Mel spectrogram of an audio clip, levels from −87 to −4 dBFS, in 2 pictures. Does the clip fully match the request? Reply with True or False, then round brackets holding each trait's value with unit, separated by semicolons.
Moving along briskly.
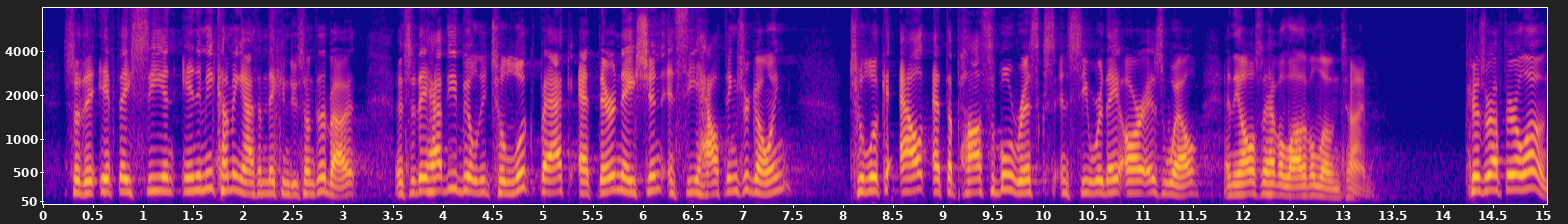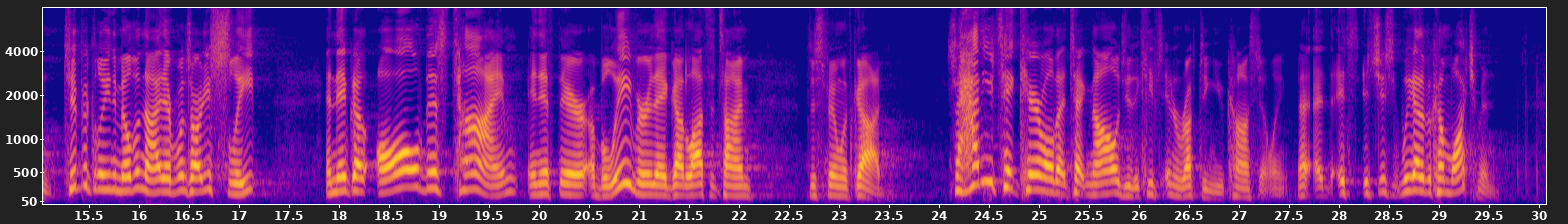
True (225 wpm)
